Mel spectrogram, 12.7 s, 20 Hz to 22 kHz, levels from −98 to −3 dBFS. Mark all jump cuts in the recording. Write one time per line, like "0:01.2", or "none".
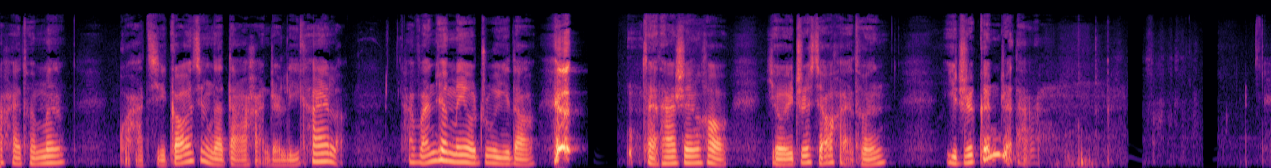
none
